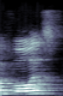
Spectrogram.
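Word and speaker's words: Volksgeist: तो इन्होंने दिया था हमारा व क्राइस्ट देखो जो वॉल्स होता है ना मतलब इसका प्रोनशन हो गया बट जर्मन में इसको यह जर्मन वर्ड है और जर्मन में इसको वी को एफ ही प्रोनाउंस करते हैं।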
